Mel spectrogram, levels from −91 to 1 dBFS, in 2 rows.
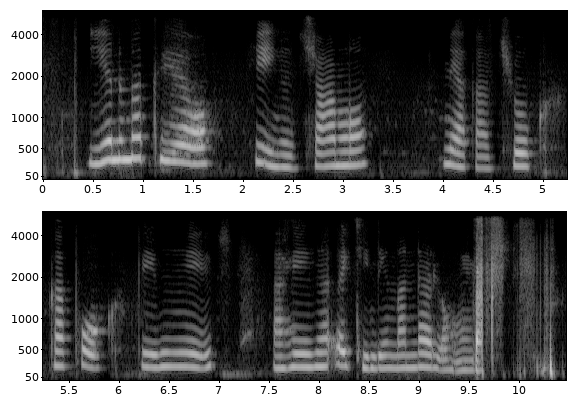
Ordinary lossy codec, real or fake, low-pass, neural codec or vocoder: none; fake; 5.4 kHz; codec, 16 kHz, 1 kbps, X-Codec, HuBERT features, trained on balanced general audio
